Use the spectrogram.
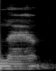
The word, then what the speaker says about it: lamb: na Ong maging sacrificial lamb wow sacrificial L silent B kasi y so lamb lamb tapos lamb a ngayon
